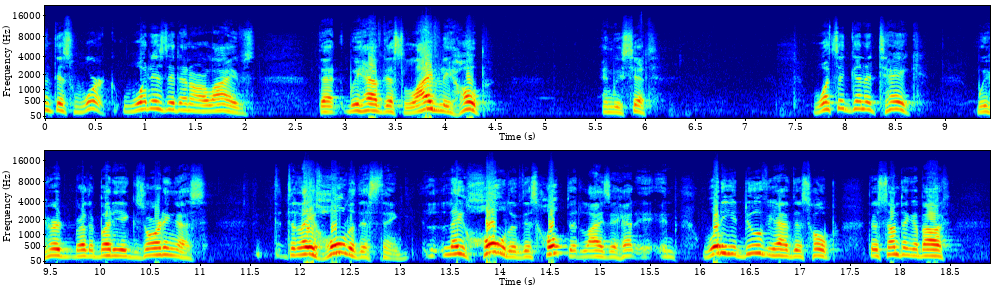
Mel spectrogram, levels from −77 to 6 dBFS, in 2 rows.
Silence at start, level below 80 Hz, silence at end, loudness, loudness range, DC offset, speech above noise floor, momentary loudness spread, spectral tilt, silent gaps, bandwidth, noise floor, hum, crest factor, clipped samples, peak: 0 s; -52 dBFS; 0.45 s; -13 LUFS; 9 LU; under 0.1%; 46 dB; 17 LU; -5 dB/octave; none; 14 kHz; -58 dBFS; none; 14 dB; 0.6%; 0 dBFS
